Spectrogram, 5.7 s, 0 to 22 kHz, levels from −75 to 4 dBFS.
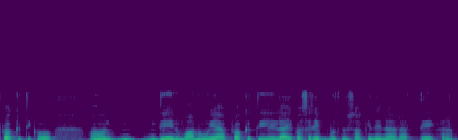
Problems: none marked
